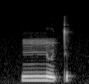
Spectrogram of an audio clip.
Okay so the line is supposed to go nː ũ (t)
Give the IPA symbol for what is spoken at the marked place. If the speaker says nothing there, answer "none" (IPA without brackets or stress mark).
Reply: t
